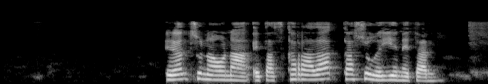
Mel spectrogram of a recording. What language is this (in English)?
Basque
